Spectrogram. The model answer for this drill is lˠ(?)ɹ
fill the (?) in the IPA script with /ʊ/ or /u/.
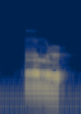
u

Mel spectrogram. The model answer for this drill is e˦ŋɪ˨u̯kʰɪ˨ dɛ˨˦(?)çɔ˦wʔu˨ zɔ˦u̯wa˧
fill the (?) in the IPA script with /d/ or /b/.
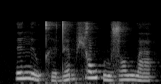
b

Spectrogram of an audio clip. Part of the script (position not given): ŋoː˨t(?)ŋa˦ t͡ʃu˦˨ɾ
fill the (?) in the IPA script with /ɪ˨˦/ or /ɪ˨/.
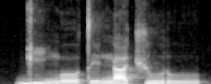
ɪ˨˦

